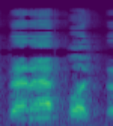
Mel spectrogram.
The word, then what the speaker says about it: Affleck: You need to My be favorite, Ben, ben Affleck's in that. – Oh my God, you pronounced his name right.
